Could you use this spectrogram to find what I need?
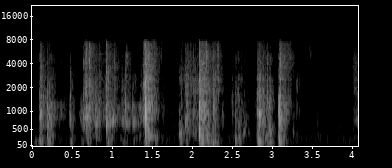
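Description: Paper rustles as a pack is torn open.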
